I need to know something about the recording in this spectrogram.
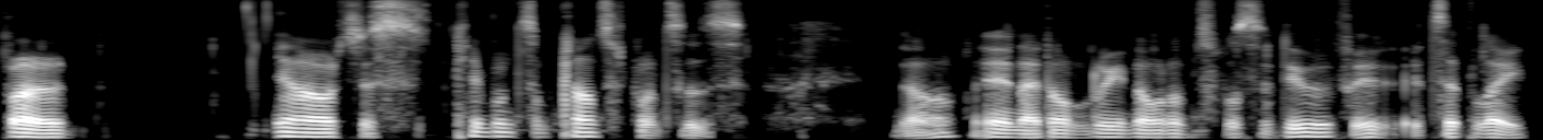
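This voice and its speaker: Teen boy with a very low, gravelly voice, loose rambling gamer chat, dry close sound. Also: moderate pace, dry recording. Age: teens. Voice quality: very deep voice. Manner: rambling, hesitant, self-correcting. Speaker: gaming vlogger. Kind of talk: casual chat while gaming.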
